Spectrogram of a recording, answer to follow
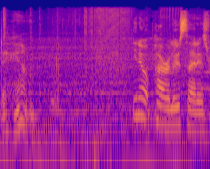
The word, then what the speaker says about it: pyrolucite: him you know what pyruleucide is right yeah neither did I pyrolucite key syllable pyro by the way is the [ __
